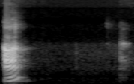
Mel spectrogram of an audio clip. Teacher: Si nosotros pronunciamos la a la lengua se queda al centro y abajo entonces la a es baja central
